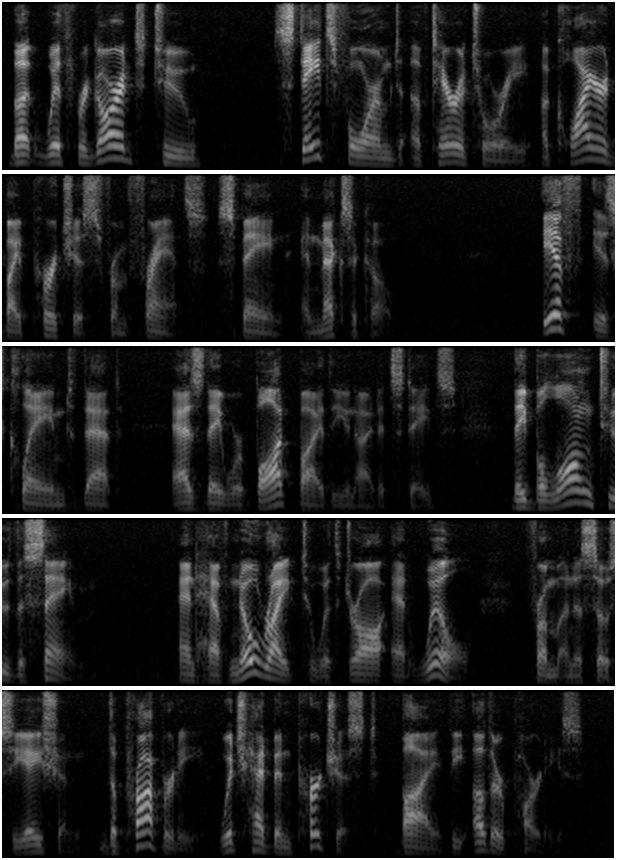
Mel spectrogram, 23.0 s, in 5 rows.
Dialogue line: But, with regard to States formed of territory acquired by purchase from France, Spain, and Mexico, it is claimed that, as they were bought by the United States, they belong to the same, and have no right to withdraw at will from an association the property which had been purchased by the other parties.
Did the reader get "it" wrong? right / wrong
wrong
